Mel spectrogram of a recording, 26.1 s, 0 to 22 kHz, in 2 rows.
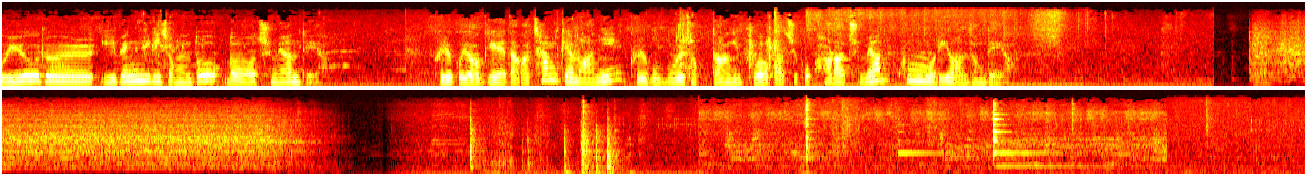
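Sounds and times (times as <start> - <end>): blender running: 12.4 - 16.5.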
